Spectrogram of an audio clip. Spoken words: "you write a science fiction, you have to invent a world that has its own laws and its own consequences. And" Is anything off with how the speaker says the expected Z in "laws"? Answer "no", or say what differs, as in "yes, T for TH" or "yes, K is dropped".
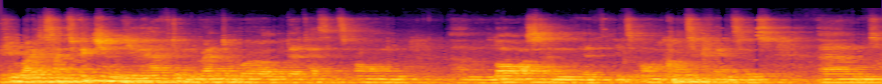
yes, S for Z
